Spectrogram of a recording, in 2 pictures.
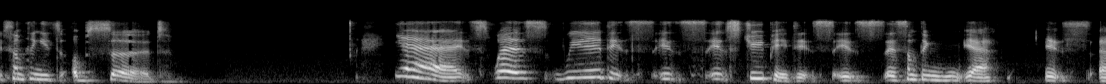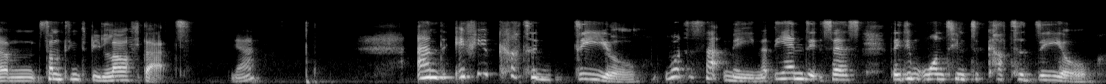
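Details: Adult speaker; typical speech.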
